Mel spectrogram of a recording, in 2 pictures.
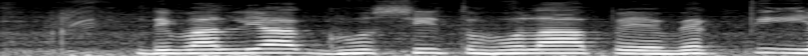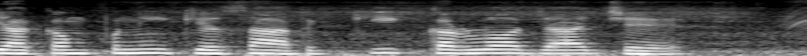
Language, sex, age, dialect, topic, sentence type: Maithili, male, 51-55, Angika, banking, statement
